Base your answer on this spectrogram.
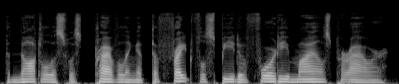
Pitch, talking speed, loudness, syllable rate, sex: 115 Hz, 195 wpm, -22 LUFS, 5.4 syllables/s, male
